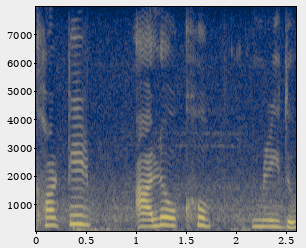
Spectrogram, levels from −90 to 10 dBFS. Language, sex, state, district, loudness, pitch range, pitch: Bengali, female, West Bengal, North 24 Parganas, -15 LUFS, 225-280 Hz, 260 Hz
